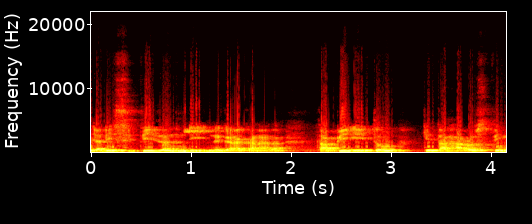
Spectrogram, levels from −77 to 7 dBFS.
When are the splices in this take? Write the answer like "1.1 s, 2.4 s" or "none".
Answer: none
